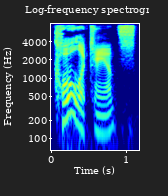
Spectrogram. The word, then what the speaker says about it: coelacanth: or coelacanths, as the scientist calls it. They're called coelacanth. The C is pronounced like an S.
